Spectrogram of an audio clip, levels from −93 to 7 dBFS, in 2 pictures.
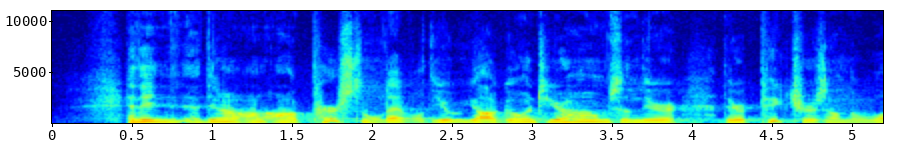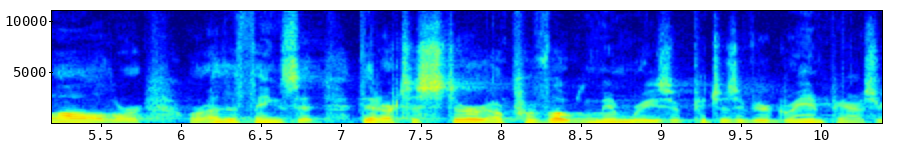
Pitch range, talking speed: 130-165 Hz, 230 wpm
